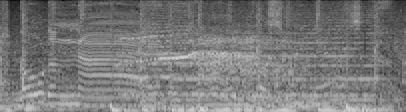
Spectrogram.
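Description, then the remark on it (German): A mare whinnies loudly for about four seconds, a shaky, harmonic call that rises and falls in pitch, with no talking over it. “Im Sommer sieht die Stute aus wie ein, wie ein Gemälde und die glänzt wie Gold.”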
